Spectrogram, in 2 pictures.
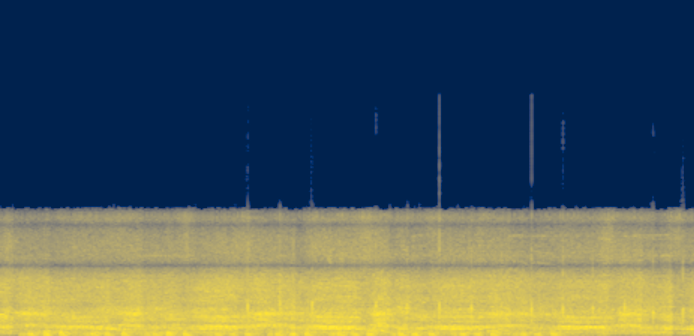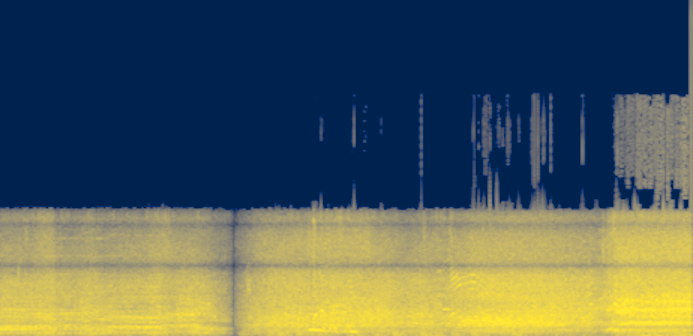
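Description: A large stadium crowd sings and chants loudly outdoors.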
